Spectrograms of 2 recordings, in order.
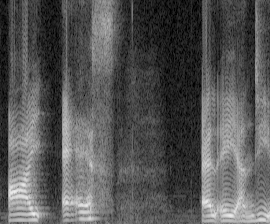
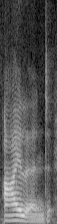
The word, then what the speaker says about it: island: I S L A N D of course, but that S is silent. Of course, we pronounce it island.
